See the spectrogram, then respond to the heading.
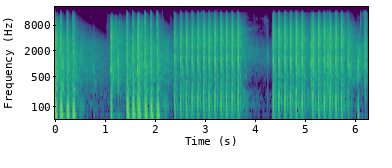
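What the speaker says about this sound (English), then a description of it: "just adding suppression for INS forces to roll down the hill. Pretty wide suppression fire there." Bursts of machine gun suppression fire in the military shooter game Squad, laid down for insurgent forces moving downhill: rapid, loud, evenly spaced automatic shots in several long volleys separated by short pauses.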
